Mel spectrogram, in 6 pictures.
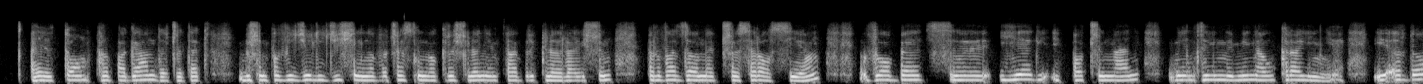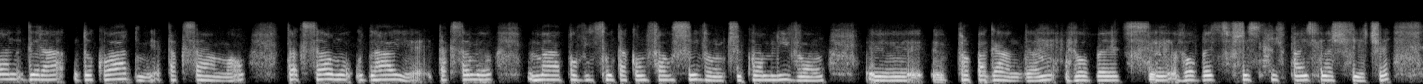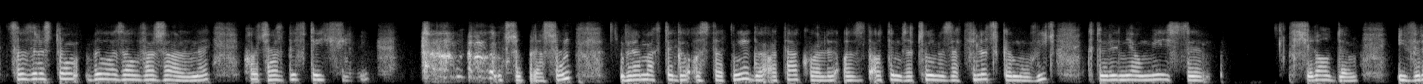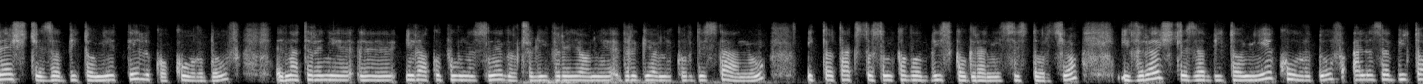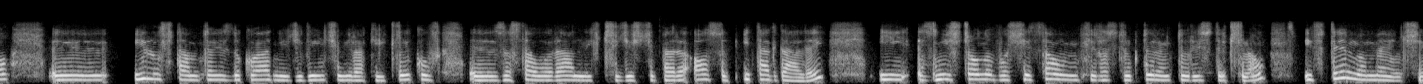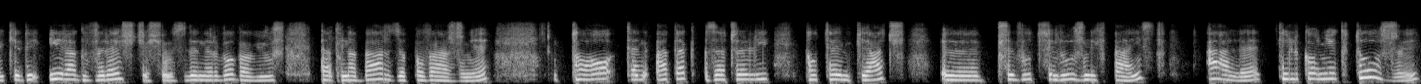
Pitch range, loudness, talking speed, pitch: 195-220 Hz, -13 LUFS, 110 wpm, 205 Hz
